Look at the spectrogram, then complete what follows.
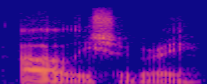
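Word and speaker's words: Allisha Gray: we go all right Alicia gray a Alicia gray make sure you say all that's how she said you pronounce it man she's been really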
